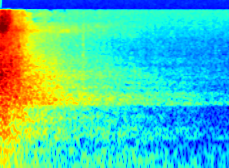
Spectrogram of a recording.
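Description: A whoosh sound effect dying away over about a second, then fading to a low tail.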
